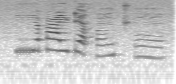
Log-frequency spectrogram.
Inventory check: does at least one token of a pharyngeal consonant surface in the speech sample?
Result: yes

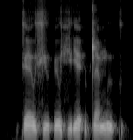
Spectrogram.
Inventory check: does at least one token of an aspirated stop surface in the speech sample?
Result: no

